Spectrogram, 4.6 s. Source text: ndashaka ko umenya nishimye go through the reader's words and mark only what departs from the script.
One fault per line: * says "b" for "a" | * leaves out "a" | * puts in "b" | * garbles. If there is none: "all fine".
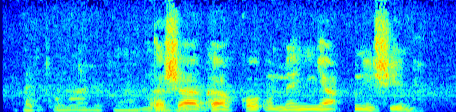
all fine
